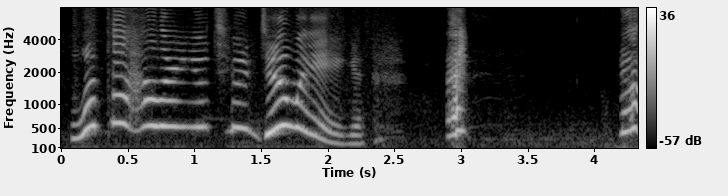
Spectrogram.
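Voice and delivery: high, slow, stretched-out exclaim; daughter's disbelief. Retold or imitated. Daughter catching parents nomming, high slow disbelief. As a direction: draw it out way up in mock outrage. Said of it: "she goes".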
